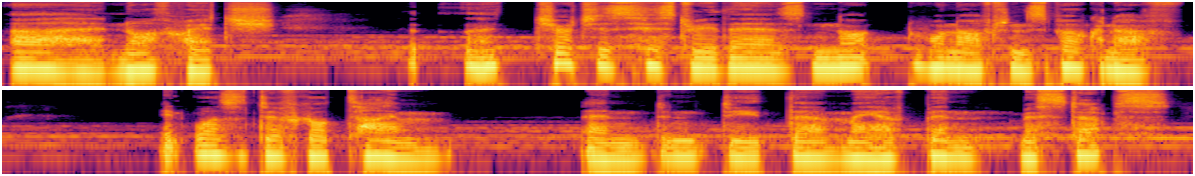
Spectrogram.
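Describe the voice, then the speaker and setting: A man's voice: mid-range voice, fairly even intonation, takes it slowly, soft background music, close to an everyday voice. A man playing a meek, devout and easily flustered cathedral priest in a roleplay audio drama, speaking formally and hesitantly. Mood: nervous, hesitant.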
